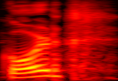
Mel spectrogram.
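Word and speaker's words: chord: चोट मत बोल देना, ये मतलब बहुत प्रोनाउंसिएशन में गलती होती है, इसको बोलते हैं कोड।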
